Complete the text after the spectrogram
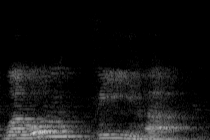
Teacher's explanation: Kaidahnya adalah apabila huruf mim mati bertemu dengan salah satu dari 26 huruf hijaiyah, maka huruf mim dibaca dengan jelas dan terang sesuai dengan makhraj dan sifatnya selama 1 ketukan, kemudian dilanjutkan dengan membaca huruf berikutnya. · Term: idhar safawi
